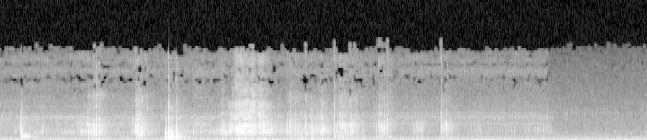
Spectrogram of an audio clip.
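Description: Handling a container of super greens powder: a few sharp clicks, then a longer scraping rustle about two seconds in, and a couple more light clicks.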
